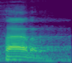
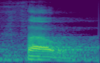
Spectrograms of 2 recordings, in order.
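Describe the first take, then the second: First: The r sound is thin and light. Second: The r sound is thick and heavy. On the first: The speaker calls it wrong. "bukan thar. Ya. Jadi bukan tipis" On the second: The speaker calls it right. "seharusnya kalau dia posisi ini harus tebal"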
